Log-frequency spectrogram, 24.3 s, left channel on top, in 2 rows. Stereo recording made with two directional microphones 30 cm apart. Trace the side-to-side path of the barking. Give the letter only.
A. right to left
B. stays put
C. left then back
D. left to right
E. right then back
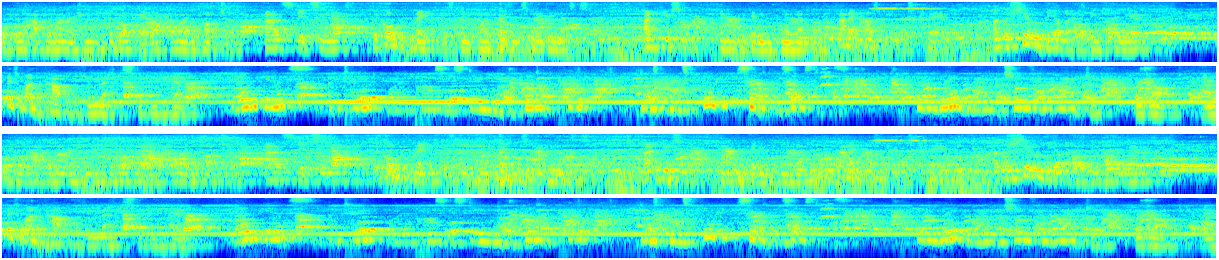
A.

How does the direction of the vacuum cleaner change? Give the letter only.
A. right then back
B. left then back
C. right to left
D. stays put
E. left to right
C.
